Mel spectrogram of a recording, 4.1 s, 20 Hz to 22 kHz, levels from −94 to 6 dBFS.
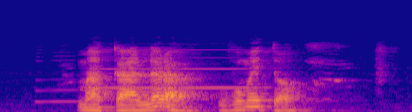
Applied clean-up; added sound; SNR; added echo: none; Wind instrument, woodwind instrument; 20 dB; reverberation time 0.6 s.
